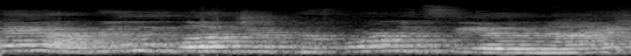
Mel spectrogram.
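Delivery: very loud, high, called-out shout. Retelling what a man yelled to the speaker on the sidewalk: retelling a yell out. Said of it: "he yells out to me".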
